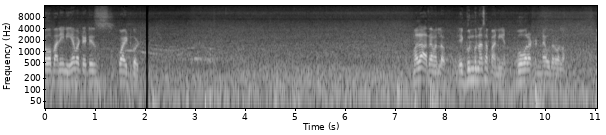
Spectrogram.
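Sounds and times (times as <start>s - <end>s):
water flowing: 0.0s - 11.0s.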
